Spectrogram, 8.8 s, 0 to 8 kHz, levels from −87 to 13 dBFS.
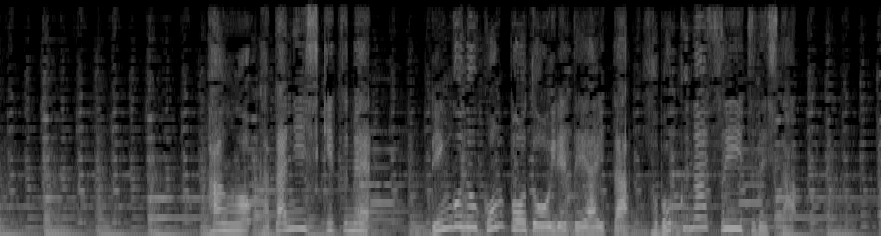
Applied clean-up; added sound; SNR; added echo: none; Wind instrument, woodwind instrument; 16 dB; none.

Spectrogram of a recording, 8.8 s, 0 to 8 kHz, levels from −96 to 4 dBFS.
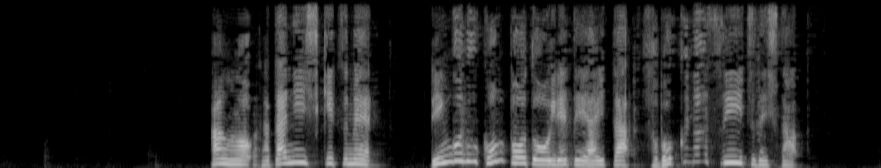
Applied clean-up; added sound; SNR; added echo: neural mask model DeepFilterNet 3.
